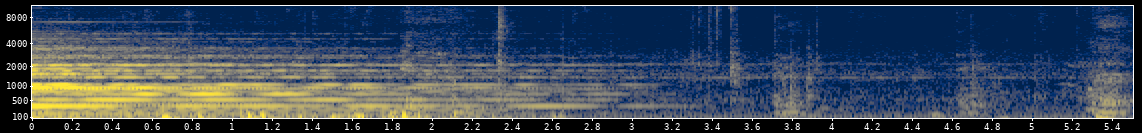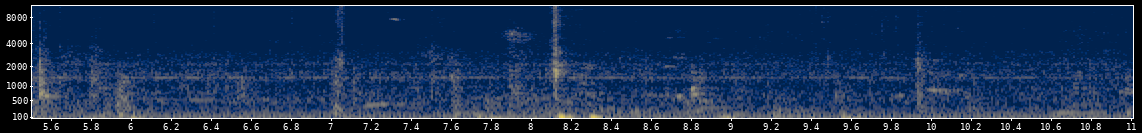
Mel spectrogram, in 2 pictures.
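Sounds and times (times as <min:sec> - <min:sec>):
band holding a chord: 0:00.0 - 0:03.2.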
